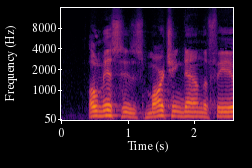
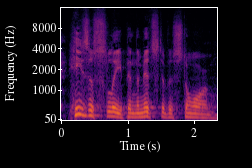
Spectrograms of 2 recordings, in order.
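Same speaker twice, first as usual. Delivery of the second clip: ordinary talk, nothing marked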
